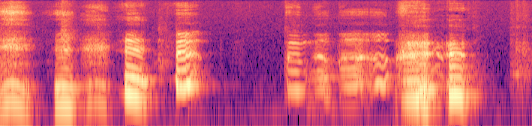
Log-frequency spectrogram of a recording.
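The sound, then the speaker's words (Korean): A voice acts out a sneeze building up, with a string of short, rising, breathy vocal bursts separated by gasping pauses, fairly loud, as a storyteller voices the wolf sneezing again at the third little pig's house. “그리고 다시 한번 재채기를 했어.”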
